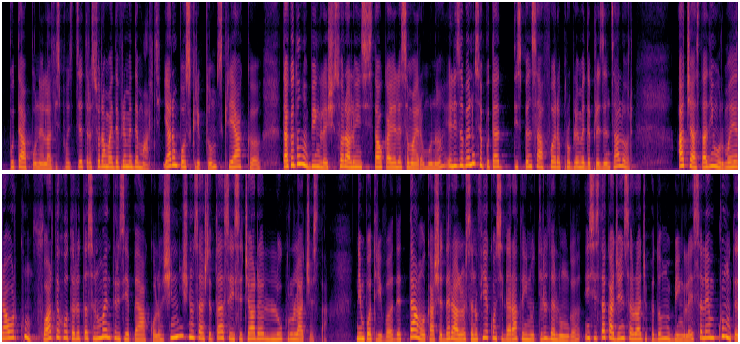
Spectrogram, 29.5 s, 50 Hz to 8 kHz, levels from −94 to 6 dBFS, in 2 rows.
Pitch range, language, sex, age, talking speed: 220-275 Hz, Romanian, female, 30-49, 175 wpm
